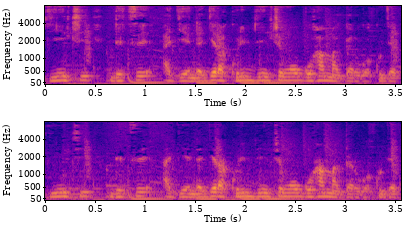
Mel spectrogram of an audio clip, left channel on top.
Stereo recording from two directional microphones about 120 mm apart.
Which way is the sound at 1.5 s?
25° left (ahead or behind).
